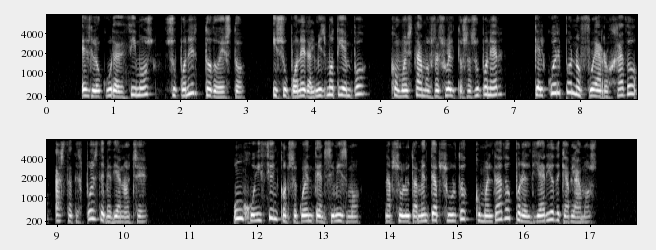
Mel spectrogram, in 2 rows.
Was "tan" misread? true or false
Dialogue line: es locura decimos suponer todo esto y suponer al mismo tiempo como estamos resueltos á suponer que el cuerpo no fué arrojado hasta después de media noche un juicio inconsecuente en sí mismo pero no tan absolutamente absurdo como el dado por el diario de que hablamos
true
